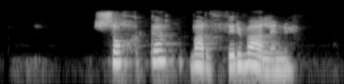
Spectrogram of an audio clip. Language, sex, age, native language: Icelandic, female, 8, Icelandic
